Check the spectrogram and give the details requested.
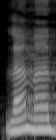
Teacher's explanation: Mad tabi'inya waw sukun sebelumnya dhammah, huruf yang disukunkannya nun. Maka sa-nya ini panjang, boleh 2 atau 4 atau 6 harokat asal konsisten dalam sekali baca. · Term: mad arid li sukun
